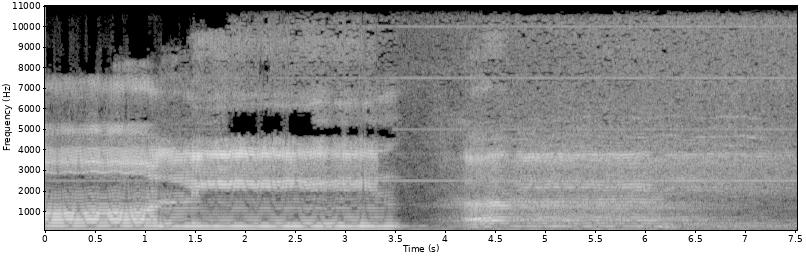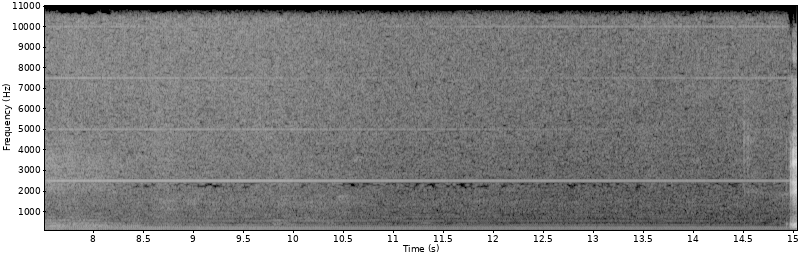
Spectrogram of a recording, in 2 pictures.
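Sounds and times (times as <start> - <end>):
reverberant voices: 0.0 - 8.8
electrical hum: 0.0 - 15.0
high whine: 0.0 - 15.0.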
